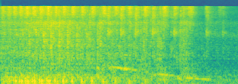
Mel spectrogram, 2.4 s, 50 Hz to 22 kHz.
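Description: Predator 3500 inverter generator's single-cylinder engine shutting down on its remote stop. Its running note breaks into slowing firing pulses and fades out over about two seconds.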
